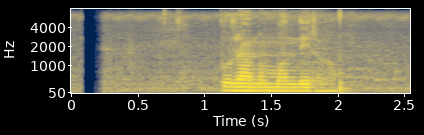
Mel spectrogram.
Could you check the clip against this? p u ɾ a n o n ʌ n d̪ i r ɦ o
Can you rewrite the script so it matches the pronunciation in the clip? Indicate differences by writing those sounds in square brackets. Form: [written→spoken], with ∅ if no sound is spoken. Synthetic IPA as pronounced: p u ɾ a n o [n→m] ʌ n d̪ i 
